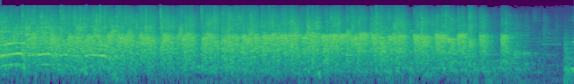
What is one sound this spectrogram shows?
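A crowd applauds and cheers in a large room.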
